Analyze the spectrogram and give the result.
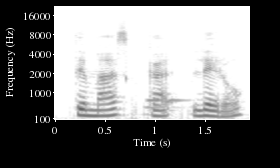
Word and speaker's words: temazcalero: Again, that is pronounced temazcalero, and it's spelled T-E-M-A-Z-C-A-L-E-R-O, which is a word for the shaman that is part of the Temazcal.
